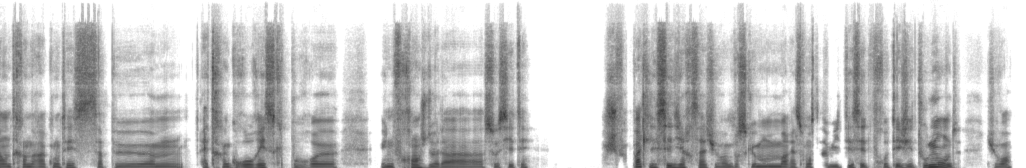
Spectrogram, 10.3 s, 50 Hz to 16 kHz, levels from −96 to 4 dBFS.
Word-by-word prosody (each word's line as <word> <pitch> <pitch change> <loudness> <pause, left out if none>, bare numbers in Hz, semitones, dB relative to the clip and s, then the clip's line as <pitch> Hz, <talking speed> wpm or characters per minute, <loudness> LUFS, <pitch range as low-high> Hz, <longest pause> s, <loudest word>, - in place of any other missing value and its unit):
en 120 - -2
train 115 - -1
de 115 - -3
raconter, 120 +7 -4
ça 120 - +3
peut, 120 0 -6
hem, 115 0 -4 0.2
être 125 - 0
un 120 - -1
gros 125 +4 -2
risque 155 +2 +3
pour, 120 -1 -7
heu, 115 -1 -2 0.4
une 125 - -3
frange 140 0 0
de 125 - -3
la 120 -1 -3
société. 130 +3 +2 0.7
Je - - +5
peux - - -10
pas 220 - +4
te - - +5
laisser 150 0 +8
dire 145 +1 0
ça, 145 -1 +1
tu 130 - +2
vois? 130 +2 -5
Parce 115 - +4
que 120 - -3
m - - 0
ma 120 -1 0
responsabilité 125 +3 -2
c'est 125 -2 +3
de - - -17
protéger 120 -1 -1
tout 155 - -3
le 195 - +6
monde, 185 -11 +2 0.3
tu - - -6
vois? - - -4
125 Hz, 235 wpm, -25 LUFS, 120-140 Hz, 0.7 s, laisser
